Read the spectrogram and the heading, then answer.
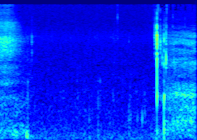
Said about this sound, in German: Oh, jetzt habe ich gar nichts zu machen. Das kann ich gar nicht rausschneiden, jetzt die Huster heute. Musste mit leben.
